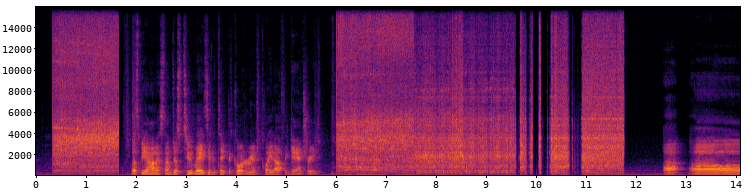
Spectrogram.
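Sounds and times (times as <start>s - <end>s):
hole saw drilling steel: 0.3s - 1.7s, 6.0s - 11.8s
angle grinder cutting steel: 0.4s - 1.7s, 6.0s - 11.8s.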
